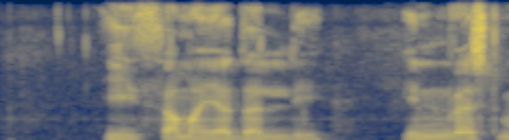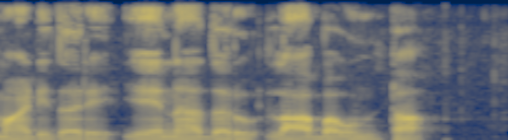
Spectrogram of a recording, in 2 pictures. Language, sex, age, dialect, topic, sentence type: Kannada, male, 18-24, Coastal/Dakshin, banking, question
